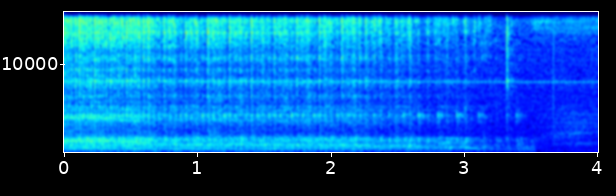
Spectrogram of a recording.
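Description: A sewing machine stitches through quilt fabric for star and tulip blocks with a loud, fast, steady mechanical whir close by, easing off just before the end.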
